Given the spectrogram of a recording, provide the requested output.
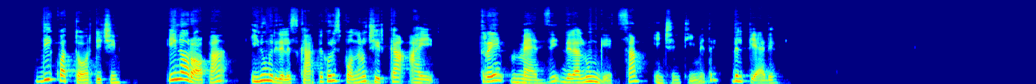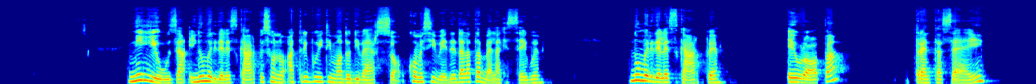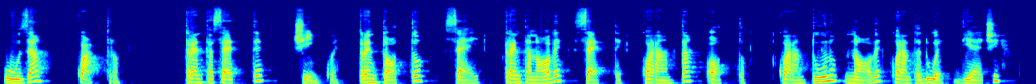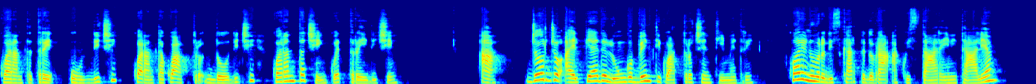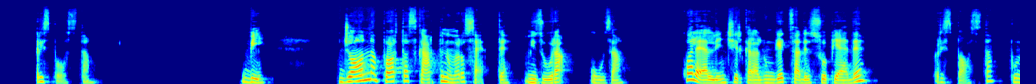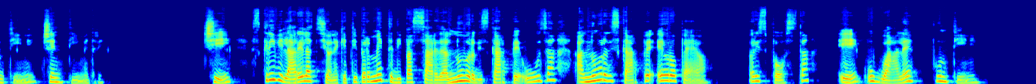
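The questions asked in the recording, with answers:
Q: Quale numero di scarpe dovrà acquistare in Italia?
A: 36

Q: Qual è all'incirca la lunghezza del suo piede?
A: 26 cm

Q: Scrivi la relazione che ti permette di passare dal numero di scarpe USA al numero di scarpe europeo.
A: E = USA + 32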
